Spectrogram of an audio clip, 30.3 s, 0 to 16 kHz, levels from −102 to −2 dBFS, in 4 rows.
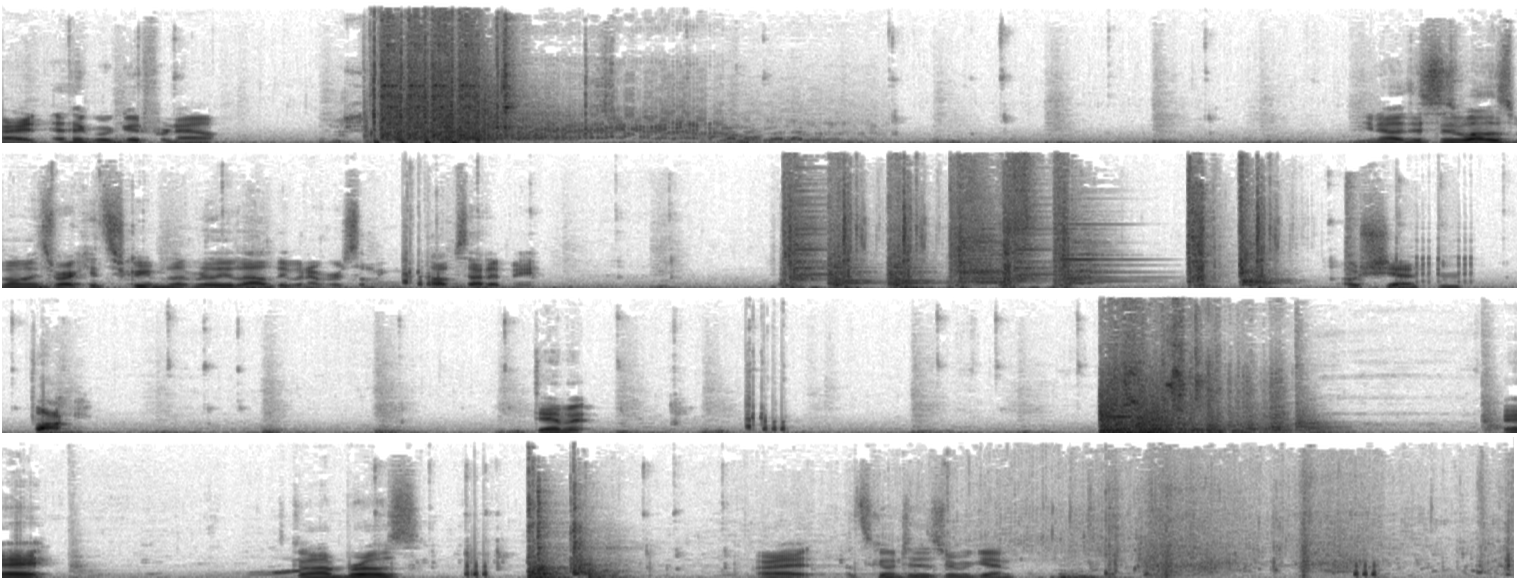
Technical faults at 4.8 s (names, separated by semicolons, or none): noise suppressor applied to music or sounds; sound cut by the noise suppressor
